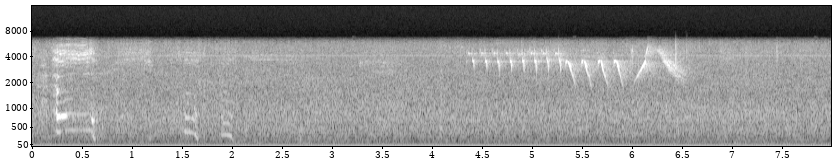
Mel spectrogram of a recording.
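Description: Songbird singing about four seconds in: a quick run of high repeated notes, then a few downward-sliding notes, lasting about two seconds, over a steady outdoor background hiss. A brief loud sound with short pitched tones just after the start.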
